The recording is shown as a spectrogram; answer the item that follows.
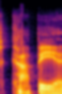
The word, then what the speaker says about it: kapi: But there's Kumbakonam degree coffee, Mylapore filter coffee, and Madras kapi and kapi, which again is sort of supposed to sound phonetically like the word coffee.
